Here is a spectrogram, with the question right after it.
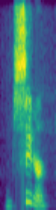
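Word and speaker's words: seiðr: or how do you pronounce it? – Satyr magic. – Satyr? – Yeah. – Okay. – And that's S-E-I-D-R for those of you that are listening and curious.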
